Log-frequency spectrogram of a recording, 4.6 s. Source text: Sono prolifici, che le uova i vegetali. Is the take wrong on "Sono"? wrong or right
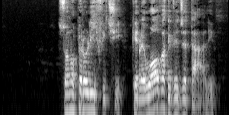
right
